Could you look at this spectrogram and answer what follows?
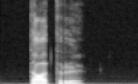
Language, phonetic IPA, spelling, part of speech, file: Polish, [ˈtatrɨ], Tatry, proper noun, Pl-Tatry.ogg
